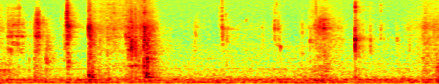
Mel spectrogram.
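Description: A person chewing food from a seafood boil, with soft mouth sounds and a handful of sharp clicks and crackles. Most of these fall in the first second and a half, with a couple more a little after three seconds.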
